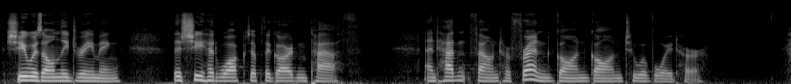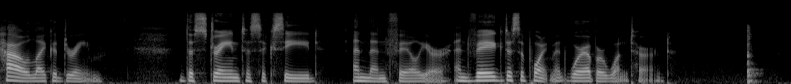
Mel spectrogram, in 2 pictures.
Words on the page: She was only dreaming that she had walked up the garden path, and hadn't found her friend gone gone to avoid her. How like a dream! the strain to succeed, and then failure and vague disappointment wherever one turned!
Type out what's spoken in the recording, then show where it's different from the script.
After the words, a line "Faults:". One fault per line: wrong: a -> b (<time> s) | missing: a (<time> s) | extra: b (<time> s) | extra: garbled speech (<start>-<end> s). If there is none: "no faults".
She was only dreaming that she had walked up the garden path, and hadn't found her friend gone gone to avoid her. How like a dream! the strain to succeed, and then failure and vague disappointment wherever one turned!
Faults:
no faults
